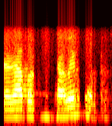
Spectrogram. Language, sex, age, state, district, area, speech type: Maithili, male, 18-30, Bihar, Begusarai, rural, conversation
